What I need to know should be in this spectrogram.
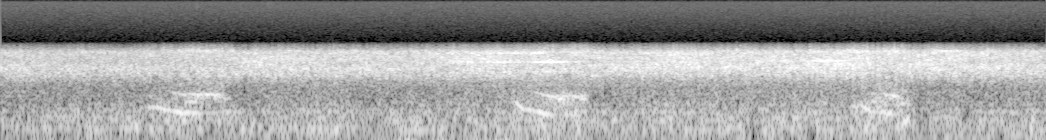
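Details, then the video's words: Sleeping cat named Taylor snores, each breath carrying a thin, downward-sliding whistle, about three breaths in the span, against a low droning hum. "Taylor the snoring cat"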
